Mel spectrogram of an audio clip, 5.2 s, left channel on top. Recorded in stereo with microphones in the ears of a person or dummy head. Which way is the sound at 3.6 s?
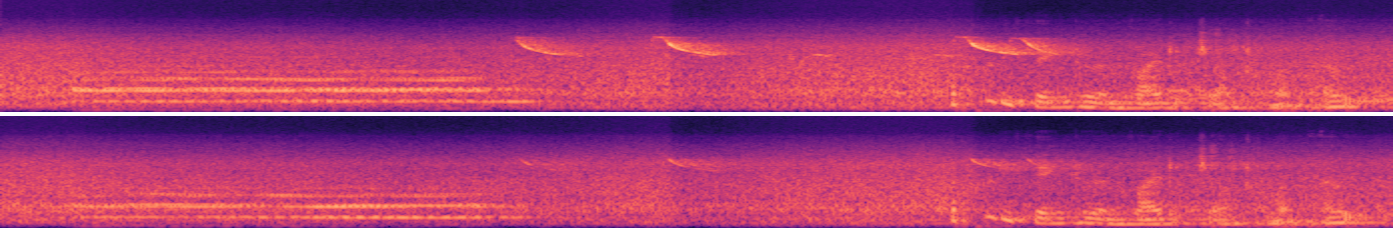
Centre (ahead or behind).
